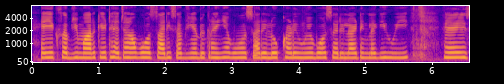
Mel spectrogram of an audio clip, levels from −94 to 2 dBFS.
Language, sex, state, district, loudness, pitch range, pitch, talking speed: Hindi, female, Chhattisgarh, Rajnandgaon, -21 LUFS, 255-260 Hz, 255 Hz, 210 wpm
